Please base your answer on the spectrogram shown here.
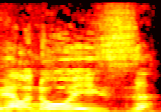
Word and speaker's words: Illinois: But as we're going through Illinois, oh, John Redmond taught me how to say Illinois. You got to pronounce that S with an extra S.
